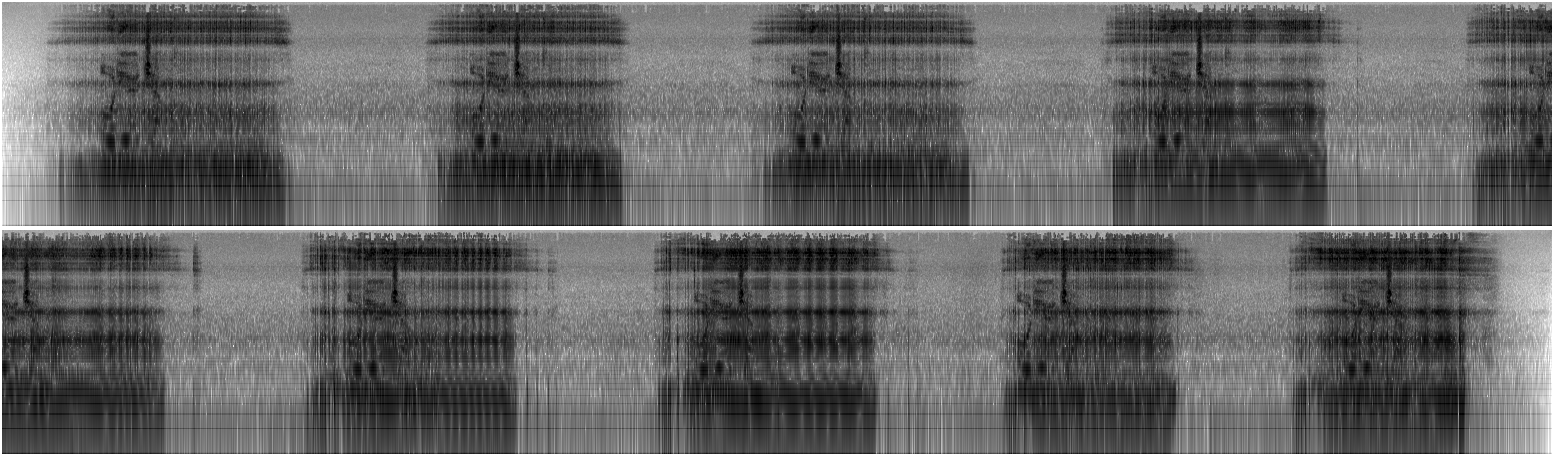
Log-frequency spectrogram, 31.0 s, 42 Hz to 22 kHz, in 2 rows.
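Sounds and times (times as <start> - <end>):
sleeping woman snoring: 0.6 - 3.0, 4.3 - 6.3, 7.5 - 9.8, 11.0 - 13.4, 14.7 - 17.3, 18.6 - 21.0, 22.0 - 24.5, 25.5 - 27.4, 28.4 - 30.4.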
